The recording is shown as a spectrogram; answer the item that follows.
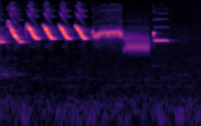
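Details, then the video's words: Lemon canary singing: five strong descending whistled swoops, then a quick buzzy trill, a harsh lower rasping burst, and a short closing whistle. "Burung Kenari Lemon Gacor Ngerol Panjang"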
